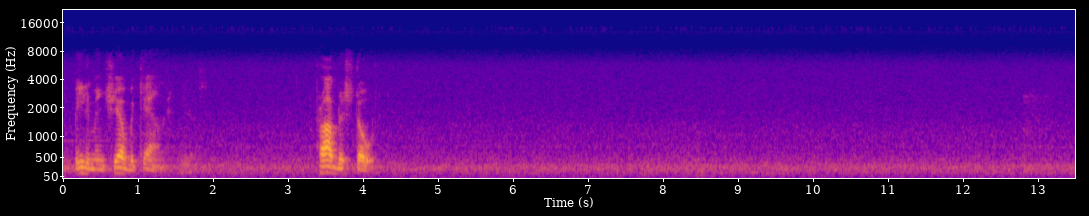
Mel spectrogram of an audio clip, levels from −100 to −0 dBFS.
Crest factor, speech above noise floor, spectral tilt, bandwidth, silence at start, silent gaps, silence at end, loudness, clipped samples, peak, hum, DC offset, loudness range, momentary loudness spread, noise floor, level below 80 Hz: 28 dB; 26 dB; -6.5 dB/octave; 7.8 kHz; 0 s; none; 0.05 s; -26 LUFS; under 0.1%; -4 dBFS; none; under 0.1%; 22 LU; 25 LU; -51 dBFS; -66 dBFS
